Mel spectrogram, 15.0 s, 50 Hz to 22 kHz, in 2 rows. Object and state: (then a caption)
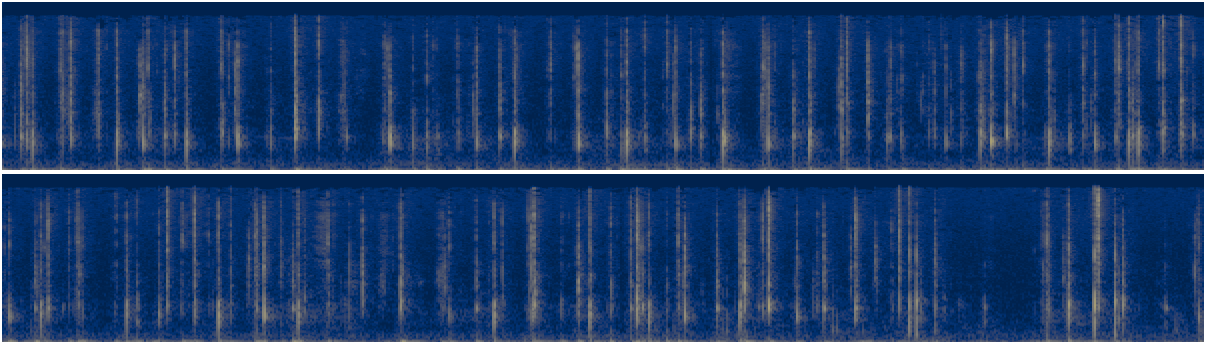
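Plastic game controller buttons. A hand-sized, hollow black plastic PS5 DualSense controller in Midnight Black has its face buttons pressed and clicked by thumbs. Rapid, dense short clicks with a bright, woody tap around 900 Hz sound over a steady low hum, each click dying almost instantly.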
